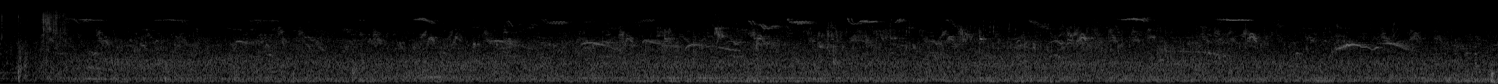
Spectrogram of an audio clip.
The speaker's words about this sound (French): Qu'est-ce que c'était ça C'était des oiseaux qui il faisait du bruit. Et tu sais quels oiseaux c'est Non. Je crois que ce sont des étourneaux, des oiseaux qui préparent leur voyage pour l'Afrique.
